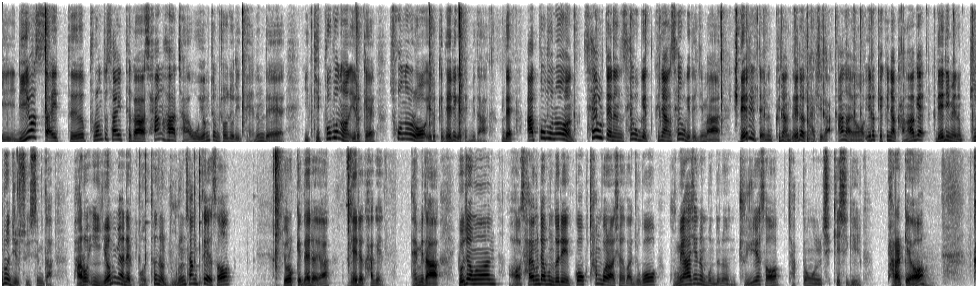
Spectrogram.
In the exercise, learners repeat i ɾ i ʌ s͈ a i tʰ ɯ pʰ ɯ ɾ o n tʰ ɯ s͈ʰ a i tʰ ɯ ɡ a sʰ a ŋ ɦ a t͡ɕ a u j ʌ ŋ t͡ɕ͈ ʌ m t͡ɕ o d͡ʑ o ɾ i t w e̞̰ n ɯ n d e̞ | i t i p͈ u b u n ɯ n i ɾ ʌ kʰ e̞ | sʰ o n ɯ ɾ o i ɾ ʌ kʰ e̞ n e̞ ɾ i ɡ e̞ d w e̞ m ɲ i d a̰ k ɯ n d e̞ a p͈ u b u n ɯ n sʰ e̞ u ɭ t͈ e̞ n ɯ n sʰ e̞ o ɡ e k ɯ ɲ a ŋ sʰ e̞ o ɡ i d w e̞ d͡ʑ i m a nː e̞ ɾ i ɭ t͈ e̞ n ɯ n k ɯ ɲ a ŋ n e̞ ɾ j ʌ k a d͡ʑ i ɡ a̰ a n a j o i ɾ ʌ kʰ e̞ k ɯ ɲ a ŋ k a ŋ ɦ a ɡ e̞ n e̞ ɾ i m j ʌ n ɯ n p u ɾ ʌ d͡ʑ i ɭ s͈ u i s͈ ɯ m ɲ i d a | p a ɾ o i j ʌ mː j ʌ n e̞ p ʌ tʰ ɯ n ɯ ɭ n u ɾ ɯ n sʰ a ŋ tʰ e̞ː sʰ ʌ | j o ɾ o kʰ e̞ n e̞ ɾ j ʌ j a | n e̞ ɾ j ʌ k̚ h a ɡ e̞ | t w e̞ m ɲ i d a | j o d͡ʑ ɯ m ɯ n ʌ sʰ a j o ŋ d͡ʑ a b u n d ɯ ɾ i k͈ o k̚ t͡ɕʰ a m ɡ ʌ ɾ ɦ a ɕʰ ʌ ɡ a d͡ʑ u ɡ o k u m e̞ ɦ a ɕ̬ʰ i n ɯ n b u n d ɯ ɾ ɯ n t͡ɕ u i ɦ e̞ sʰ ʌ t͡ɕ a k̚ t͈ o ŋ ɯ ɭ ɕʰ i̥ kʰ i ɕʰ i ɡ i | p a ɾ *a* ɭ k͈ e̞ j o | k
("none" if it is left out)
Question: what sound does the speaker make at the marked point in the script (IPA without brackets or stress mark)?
a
